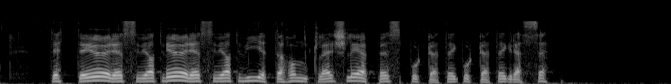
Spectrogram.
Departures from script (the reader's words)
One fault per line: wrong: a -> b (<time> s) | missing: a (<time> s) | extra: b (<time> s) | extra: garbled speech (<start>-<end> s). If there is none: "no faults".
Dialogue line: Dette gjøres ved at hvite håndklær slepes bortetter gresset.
extra: gjøres ved at (1.7 s)
extra: bortetter (4.6 s)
